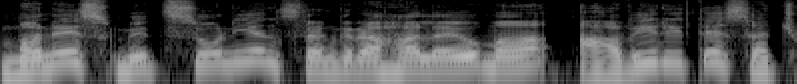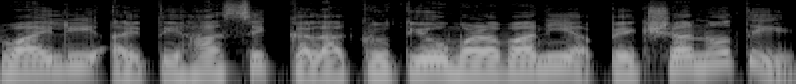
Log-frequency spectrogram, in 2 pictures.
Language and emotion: Gujarati, surprised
